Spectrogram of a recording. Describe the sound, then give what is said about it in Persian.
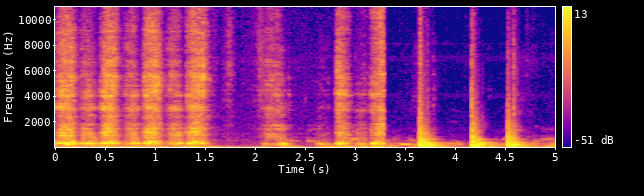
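Rhythmic rasping as a file scrapes back and forth over the wood of a horse saddle being smoothed and polished by hand, a steady run of strokes followed by a few sharper, separate scrapes near the end, fairly loud. “صیقل‌کاری و تزیین زین اسب زمانگیر است”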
